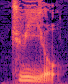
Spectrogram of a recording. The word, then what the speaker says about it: tuyaux: Same rule. You don't pronounce it. Des tuyaux.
